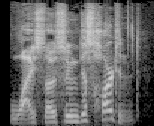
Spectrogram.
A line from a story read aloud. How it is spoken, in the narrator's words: he exclaimed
